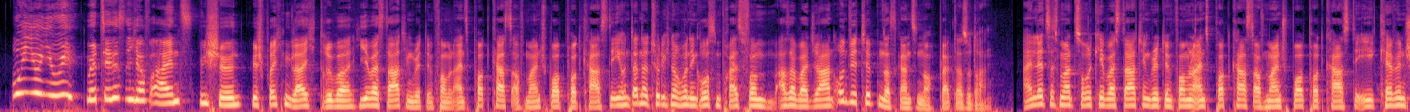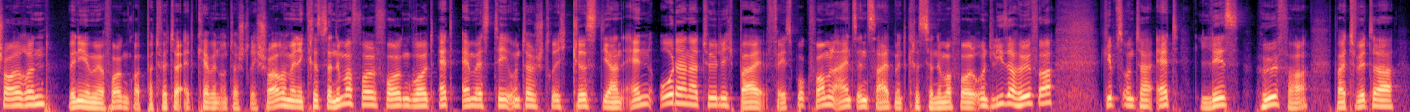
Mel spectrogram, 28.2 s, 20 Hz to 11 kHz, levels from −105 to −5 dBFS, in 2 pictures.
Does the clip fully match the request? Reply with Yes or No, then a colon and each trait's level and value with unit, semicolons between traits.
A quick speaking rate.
Yes: fast, 195 wpm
